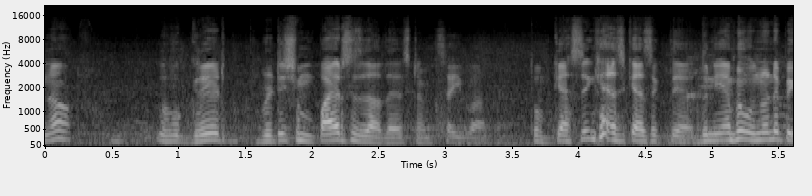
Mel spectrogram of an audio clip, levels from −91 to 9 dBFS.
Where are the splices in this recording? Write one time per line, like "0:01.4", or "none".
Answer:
none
